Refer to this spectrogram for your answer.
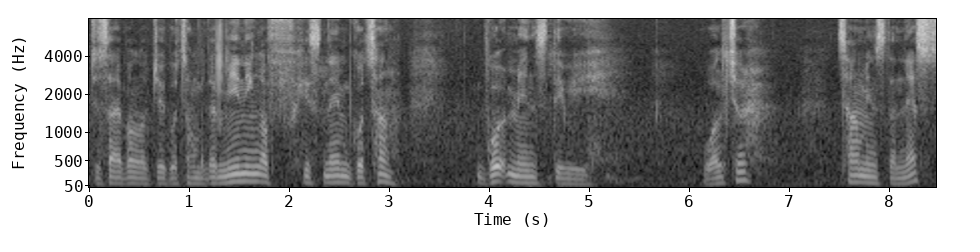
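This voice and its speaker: On a very clean recording with a silent background, a man talks at a fairly slow pace in a dark, mellow tone, his fairly low pitch kept in fairly even intonation. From Tibet. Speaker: tour guide. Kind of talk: casual storytelling to camera. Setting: outdoors.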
